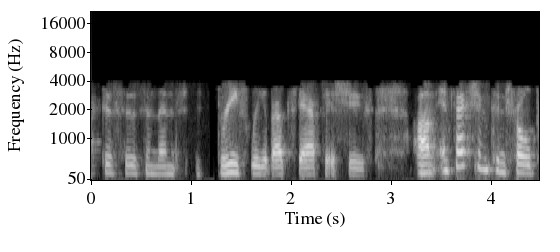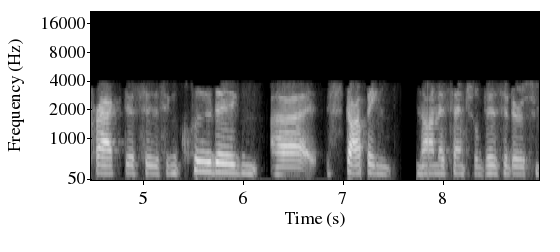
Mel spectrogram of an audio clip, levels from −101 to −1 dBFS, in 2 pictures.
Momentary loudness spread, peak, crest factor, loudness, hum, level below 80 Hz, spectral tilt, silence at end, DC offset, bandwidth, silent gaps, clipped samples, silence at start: 14 LU; -4 dBFS; 20 dB; -25 LUFS; none; -64 dBFS; -9 dB/octave; 0 s; under 0.1%; 4 kHz; 7.64-7.72 s; under 0.1%; 0 s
